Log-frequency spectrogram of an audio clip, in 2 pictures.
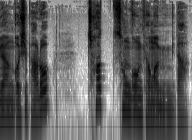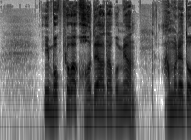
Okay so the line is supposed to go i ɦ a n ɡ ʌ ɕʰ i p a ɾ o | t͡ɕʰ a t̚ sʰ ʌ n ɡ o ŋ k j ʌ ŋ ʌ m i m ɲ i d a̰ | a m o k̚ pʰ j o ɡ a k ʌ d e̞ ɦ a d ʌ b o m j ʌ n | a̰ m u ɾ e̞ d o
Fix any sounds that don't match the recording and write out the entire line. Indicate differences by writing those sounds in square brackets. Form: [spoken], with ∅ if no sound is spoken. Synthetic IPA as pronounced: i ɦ a n ɡ ʌ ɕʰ i p a ɾ o | t͡ɕʰ [ʌ] t̚ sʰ ʌ [ŋ] ɡ o ŋ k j ʌ ŋ ʌ m i m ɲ i d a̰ | [i] m o k̚ pʰ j o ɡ a k ʌ d e̞ ɦ a d [a] b o m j ʌ n | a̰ m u ɾ e̞ d o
